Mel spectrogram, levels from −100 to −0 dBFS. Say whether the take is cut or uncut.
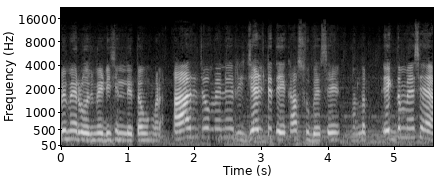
cut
